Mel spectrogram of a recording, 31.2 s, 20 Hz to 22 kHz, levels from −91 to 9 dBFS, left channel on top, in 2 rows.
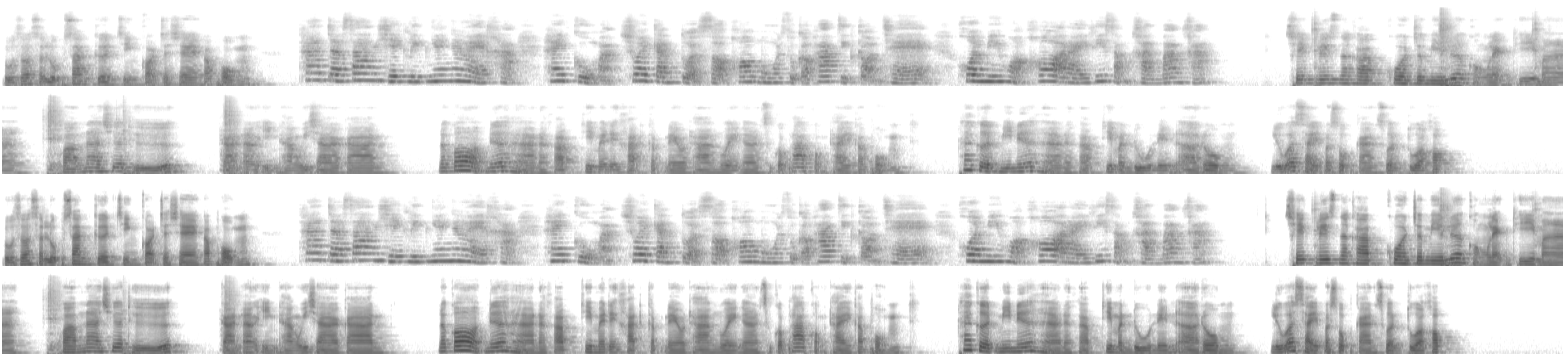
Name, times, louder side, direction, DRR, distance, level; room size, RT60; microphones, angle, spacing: voice 1, 0.0-2.5 12.8-15.8 16.2-17.3 17.8-19.4 20.0-22.0 22.2-24.6 25.2-27.9 28.3-30.0, right 5 dB, 65° right, 12 dB, 0.3 m, -33 dB
voice 2, 3.0-12.0 17.8-17.9, equal, 35° left, -3 dB, 0.8 m, -41 dB
sound 1, 13.1-13.3 14.4-14.6 15.3-15.5 16.0-16.3 16.7-16.9 17.8-18.1, equal, 5° left, 0.6 m, -42 dB
5.0 x 3.0 x 2.3 m, 0.41 s
head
